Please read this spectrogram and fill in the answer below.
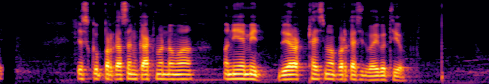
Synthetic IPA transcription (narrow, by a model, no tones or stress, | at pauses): eskoprʌkasʌnkaʈʰmanɖoma | ʌnijʌmit̪̚d̪ujd͡zaɾʌʈʰːajsmaprʌkasit̪̚bʱʌekot̪ʰijo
